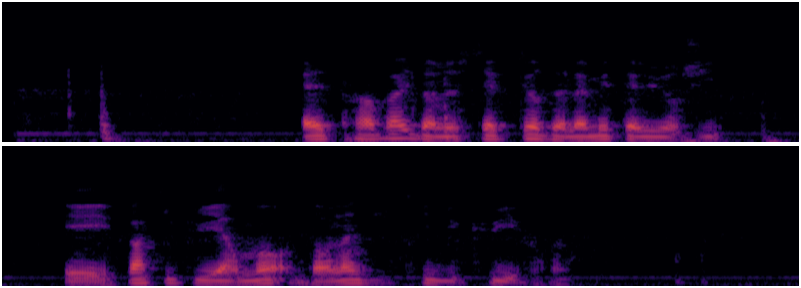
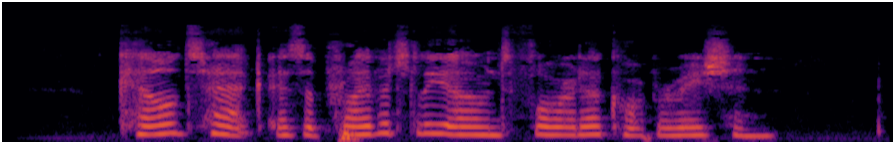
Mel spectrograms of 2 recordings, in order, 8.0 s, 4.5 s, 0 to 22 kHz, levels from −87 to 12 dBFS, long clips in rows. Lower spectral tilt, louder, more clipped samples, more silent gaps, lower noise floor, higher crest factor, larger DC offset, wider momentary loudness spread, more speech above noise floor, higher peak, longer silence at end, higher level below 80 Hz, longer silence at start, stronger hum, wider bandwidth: first, -8.5 dB/octave vs -4.5 dB/octave; second, -43 LUFS vs -30 LUFS; neither; neither; first, -76 dBFS vs -71 dBFS; about the same, 18 dB vs 18 dB; neither; first, 18 LU vs 8 LU; second, 34 dB vs 40 dB; second, -26 dBFS vs -14 dBFS; first, 1.15 s vs 0.6 s; second, -70 dBFS vs -60 dBFS; about the same, 0.5 s vs 0.6 s; neither; first, 13.5 kHz vs 11 kHz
